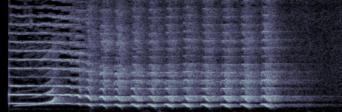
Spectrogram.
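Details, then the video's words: A gibbon at Lombok Elephant Park sings a rising whoop that breaks into a fast run of bright, hooting notes. "Gibbon singing at Lombok Elephant Park"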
